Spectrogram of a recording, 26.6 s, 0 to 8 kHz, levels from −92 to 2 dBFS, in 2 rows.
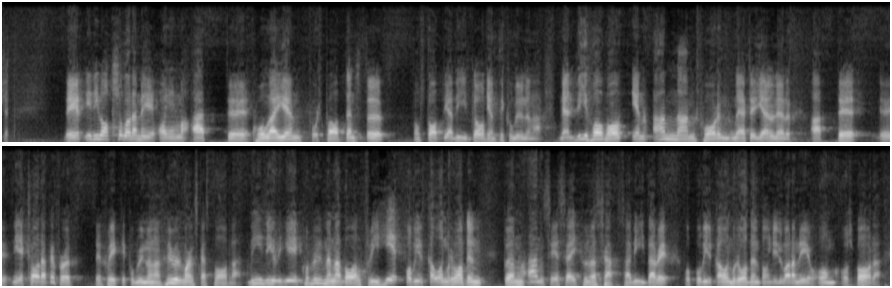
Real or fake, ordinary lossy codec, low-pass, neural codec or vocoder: fake; none; none; codec, 16 kHz, 0.5 kbps, X-Codec, HuBERT features, trained on general audio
